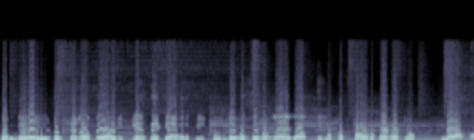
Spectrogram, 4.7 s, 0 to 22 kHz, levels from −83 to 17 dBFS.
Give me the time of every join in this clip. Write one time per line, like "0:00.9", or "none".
0:03.3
